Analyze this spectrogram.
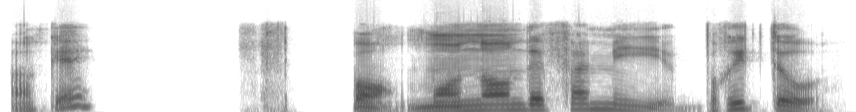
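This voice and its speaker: A woman teacher, deliberately spelling out words letter by letter during a class. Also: sits low, very animated, dry recording. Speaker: language teacher. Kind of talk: online class instruction.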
